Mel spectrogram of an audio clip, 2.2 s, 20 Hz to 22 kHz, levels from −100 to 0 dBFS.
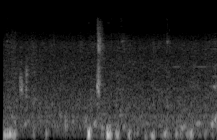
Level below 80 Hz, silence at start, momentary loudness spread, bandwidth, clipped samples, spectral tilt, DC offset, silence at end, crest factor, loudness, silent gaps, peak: -62 dBFS; 0.05 s; 19 LU; 11.5 kHz; under 0.1%; -6.5 dB/octave; under 0.1%; 0 s; 24 dB; -40 LUFS; none; -18 dBFS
